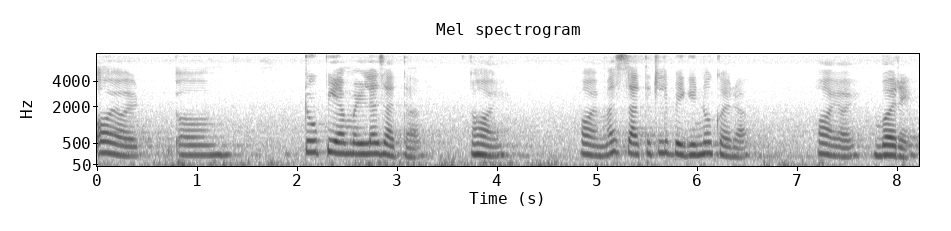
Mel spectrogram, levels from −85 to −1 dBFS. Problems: background sounds at intervals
